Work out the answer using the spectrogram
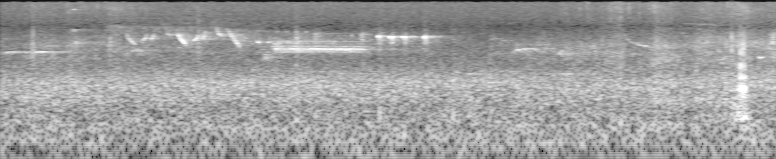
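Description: Faint calls and short whistled songs of a few wild birds over a steady woodland hiss, with a single short knock near the end.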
